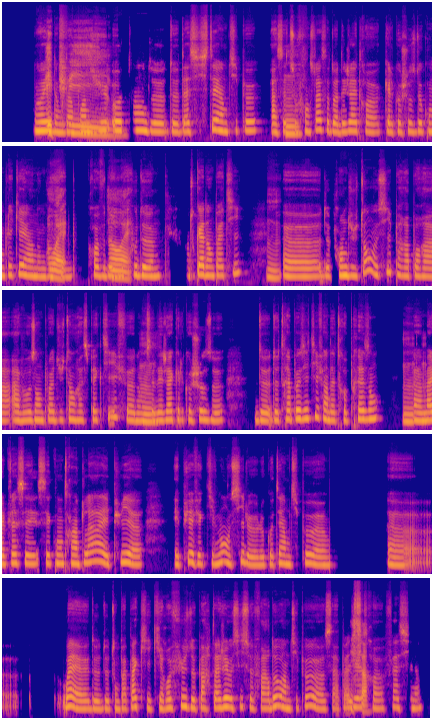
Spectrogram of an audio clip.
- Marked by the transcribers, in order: drawn out: "puis"; other background noise
- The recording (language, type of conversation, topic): French, advice, Comment gérez-vous l’aide à apporter à un parent âgé dépendant ?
